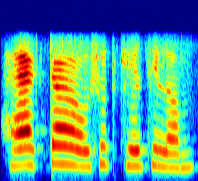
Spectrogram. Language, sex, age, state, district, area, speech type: Bengali, female, 30-45, West Bengal, South 24 Parganas, rural, conversation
